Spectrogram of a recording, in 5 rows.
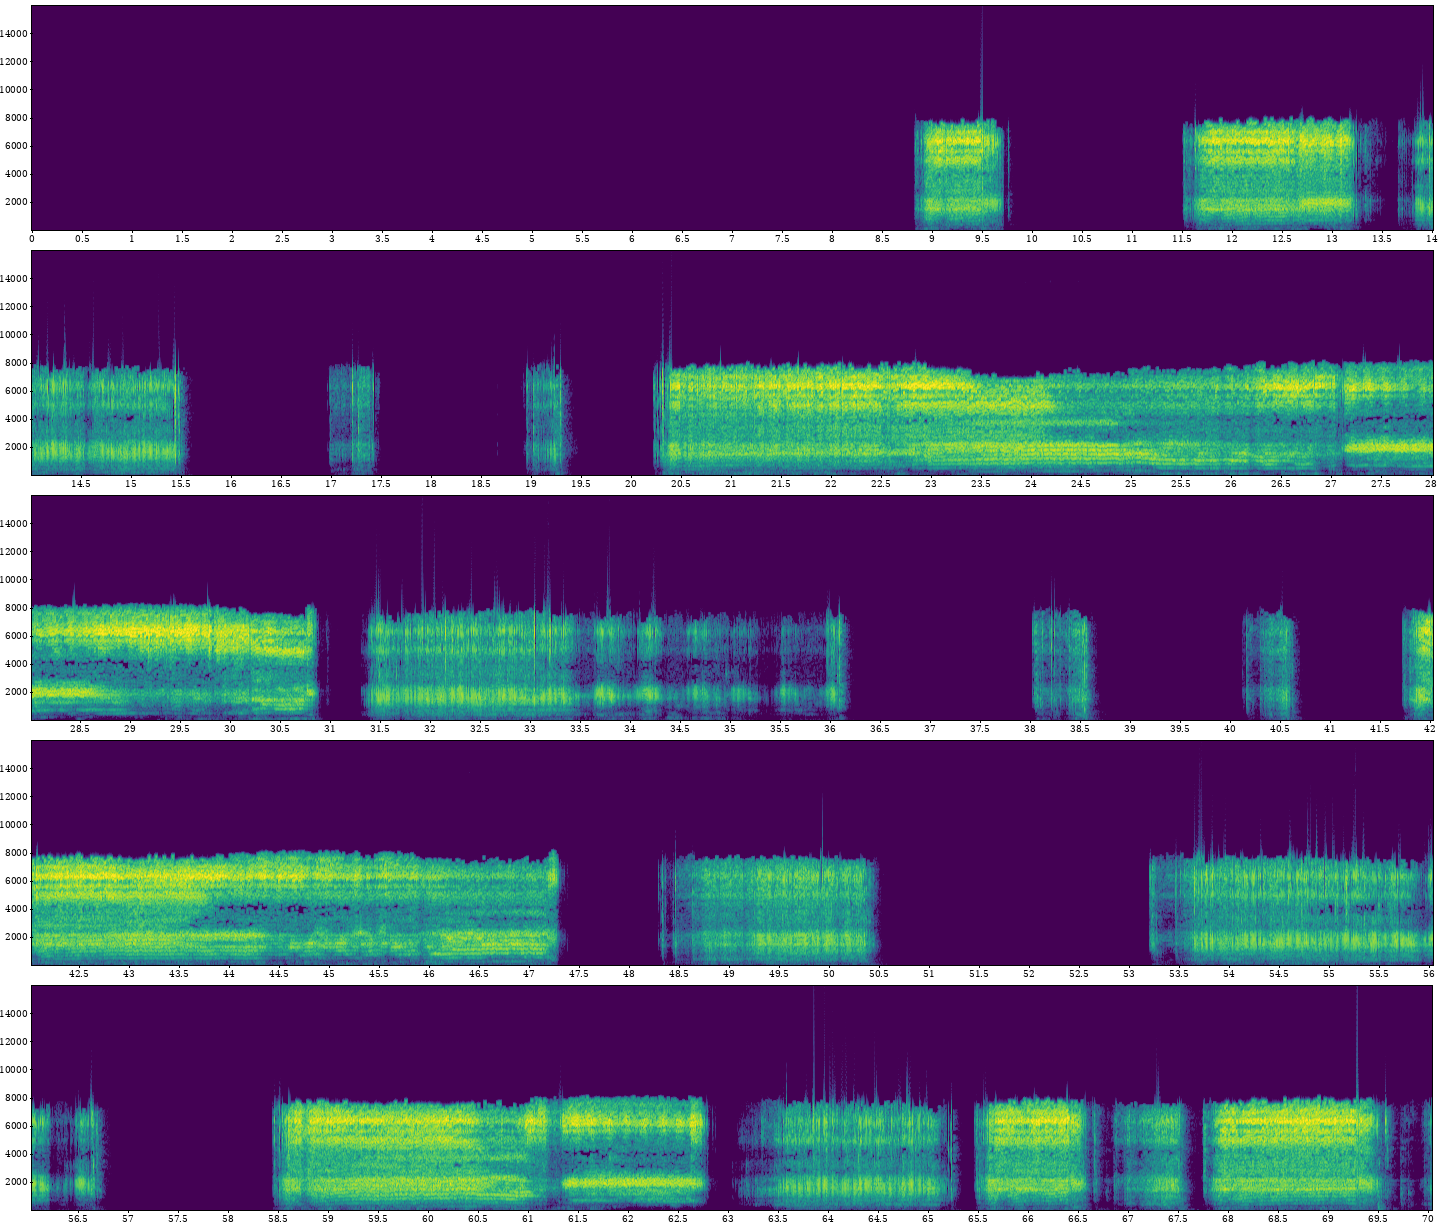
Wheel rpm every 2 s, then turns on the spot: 0, 0, 0, 0, 20, 10, 40, 10, 0, 10, 50, 70, 70, 70, 70, 30, 20, 20, 0, 0, 10, 60, 70, 40, 10, 0, 0, 20, 10, 50, 70, 30, 30, 30, 40.
12-16 30-36 48-50 54-56 62-64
